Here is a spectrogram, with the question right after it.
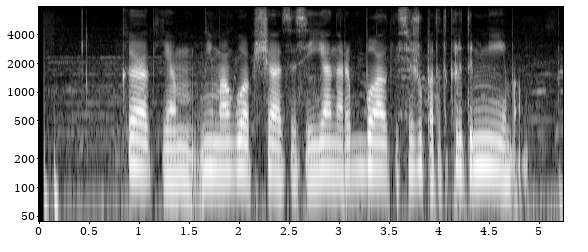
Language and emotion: Russian, angry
